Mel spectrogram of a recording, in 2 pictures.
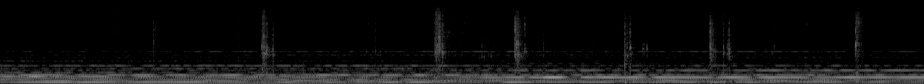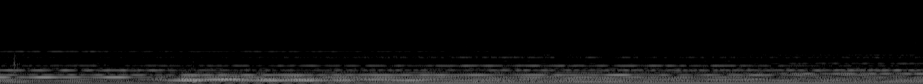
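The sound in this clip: Quiet crisp clicks and riffling snaps as a stiff deck of cards is shuffled to loosen it up, scattered irregularly over a steady low hum.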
